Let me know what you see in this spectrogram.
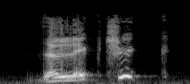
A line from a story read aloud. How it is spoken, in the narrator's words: said Duke significantly, in a louder voice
